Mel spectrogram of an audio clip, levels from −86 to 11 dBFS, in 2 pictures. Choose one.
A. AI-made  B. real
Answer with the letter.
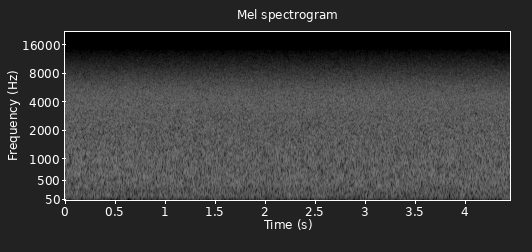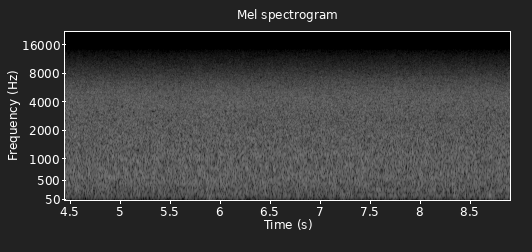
A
